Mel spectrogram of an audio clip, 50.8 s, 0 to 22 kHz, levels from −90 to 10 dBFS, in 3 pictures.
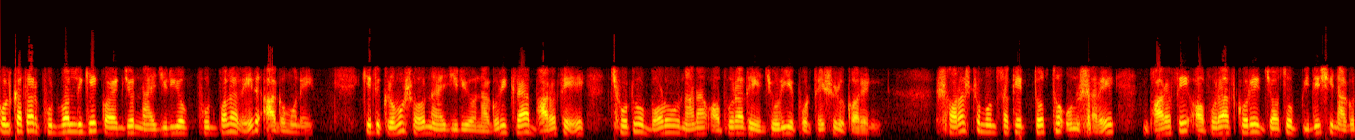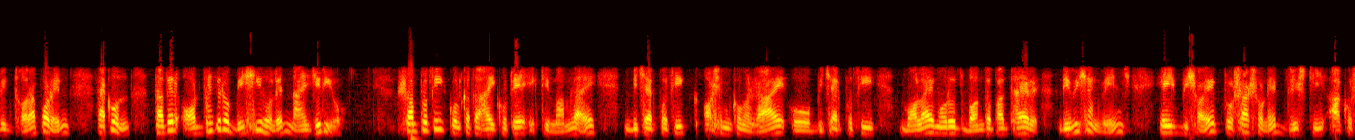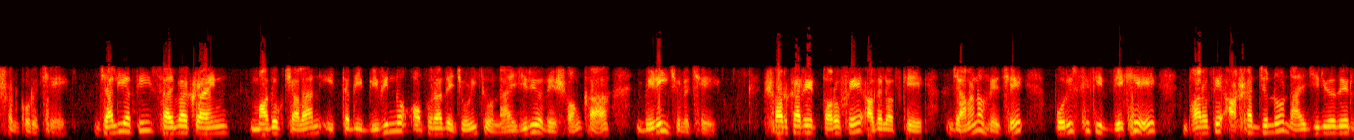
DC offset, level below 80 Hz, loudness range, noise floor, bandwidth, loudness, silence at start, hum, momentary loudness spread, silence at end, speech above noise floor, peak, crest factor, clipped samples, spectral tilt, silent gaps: under 0.1%; -64 dBFS; 3 LU; -53 dBFS; 7.6 kHz; -24 LUFS; 0 s; none; 10 LU; 0 s; 29 dB; -6 dBFS; 18 dB; under 0.1%; -2.5 dB/octave; none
